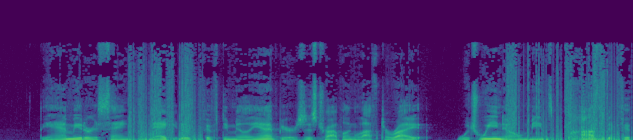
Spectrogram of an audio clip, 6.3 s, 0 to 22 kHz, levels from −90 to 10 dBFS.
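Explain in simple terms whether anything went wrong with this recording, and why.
Something did go wrong. There's loose connector crackle from 1.29 to 2.03 s, and again from 5.08 s to the end. A worn or dirty plug contact keeps cutting in and out as it shifts, chopping the sound into irregular scratchy bursts.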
